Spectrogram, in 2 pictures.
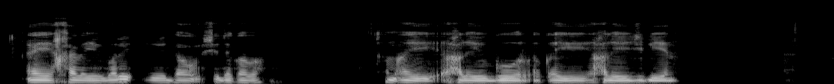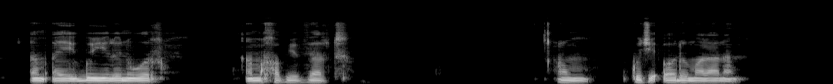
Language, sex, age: Wolof, male, 25-35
